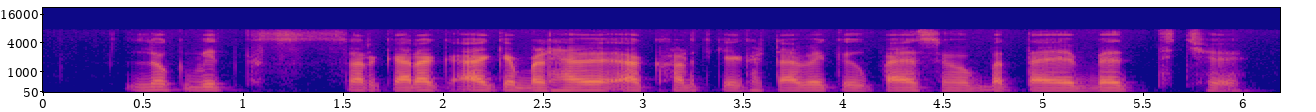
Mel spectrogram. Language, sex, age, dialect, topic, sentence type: Maithili, male, 60-100, Southern/Standard, banking, statement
